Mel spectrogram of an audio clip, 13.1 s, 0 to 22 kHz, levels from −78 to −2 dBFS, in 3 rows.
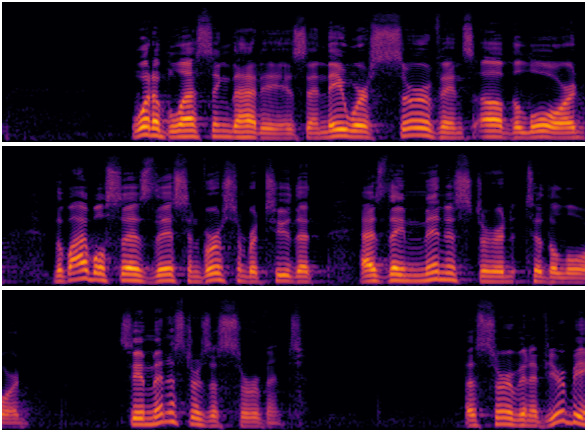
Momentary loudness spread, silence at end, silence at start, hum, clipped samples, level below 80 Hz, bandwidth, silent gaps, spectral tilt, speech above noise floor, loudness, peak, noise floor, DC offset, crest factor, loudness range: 11 LU; 0 s; 0.95 s; none; under 0.1%; -78 dBFS; 16.5 kHz; none; -5 dB/octave; 46 dB; -26 LUFS; -6 dBFS; -71 dBFS; under 0.1%; 20 dB; 8 LU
